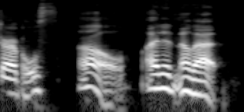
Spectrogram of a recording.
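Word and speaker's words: Goebbels: Geral gerles JBL the Nazi GBL oh and Gobles yeah but it's pronounced garbles oh I didn't know that you got to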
